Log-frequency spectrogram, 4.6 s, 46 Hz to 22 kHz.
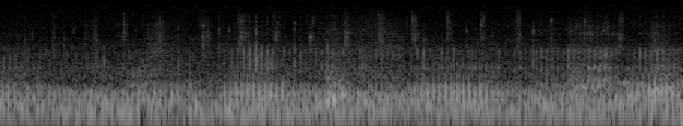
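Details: Purring Norwegian Forest Cat kitten from Fantarja Cattery, 19 January 2017: a deep, even rumble swelling and easing with each breath, light rustles and taps scattered above.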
